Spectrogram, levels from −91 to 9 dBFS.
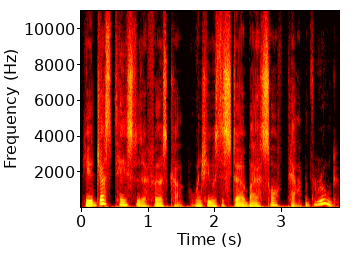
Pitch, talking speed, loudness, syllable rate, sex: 115 Hz, 295 wpm, -20 LUFS, 6.1 syllables/s, male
